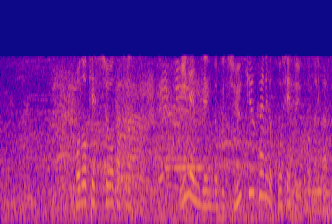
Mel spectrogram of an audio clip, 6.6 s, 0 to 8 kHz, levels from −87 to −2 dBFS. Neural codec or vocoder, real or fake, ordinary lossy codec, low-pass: none; real; AAC, 16 kbps; 7.2 kHz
